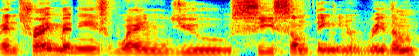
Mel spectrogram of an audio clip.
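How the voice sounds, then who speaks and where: Speaking at a fairly slow pace with a non-native accent, a man keeps a medium pitch. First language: not English. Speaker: podcast host and author. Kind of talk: podcast conversation.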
